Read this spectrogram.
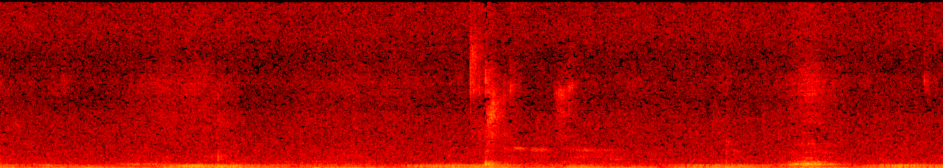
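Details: Soft male domestic cat lying in a lap, purring while petted over his head, neck and whole body; a quiet, low rolling purr rising and falling in regular breaths, with faint light rustles.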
